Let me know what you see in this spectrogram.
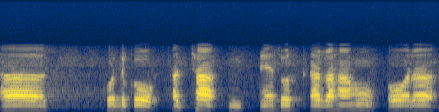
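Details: Man, a teacher, speaking Hindi, who has stammered since about age six and still stammers a little after accepting his stammer; stuttering.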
